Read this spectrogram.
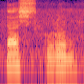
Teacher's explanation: tempat keluarnya tengah-tengah lidah ketemu dengan langit-langit atas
